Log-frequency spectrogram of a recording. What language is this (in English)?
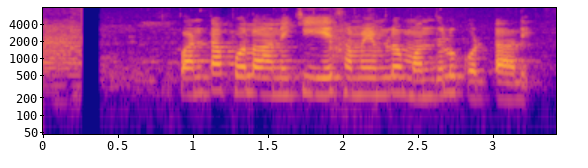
Telugu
